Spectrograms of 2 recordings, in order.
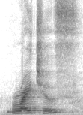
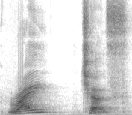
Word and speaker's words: righteous: La primera sílaba, right, esa sílaba se escribe con la letra I. La pronunciación es con el diptongo I. Right. Esa sílaba, right, es la que tiene el acento o el estrés. Righteous. La segunda sílaba no tiene estrés, entonces se pronuncia con el sonido schwa. Righteous. Así es como se pronuncia esta palabra.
